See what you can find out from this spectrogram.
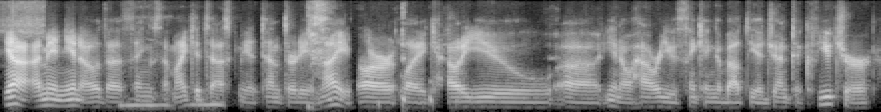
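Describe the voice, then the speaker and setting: Male guest co-host, low, bright forceful tone, dry sarcasm, phone mic. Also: steady tone, moderate pace, few pauses, rough recording. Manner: wry, sarcastic banter. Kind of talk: casual livestream chat.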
